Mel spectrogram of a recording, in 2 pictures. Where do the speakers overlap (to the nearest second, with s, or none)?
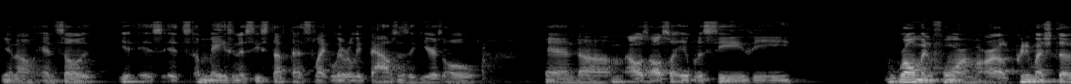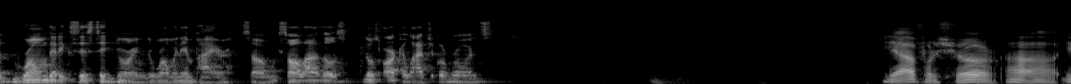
none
